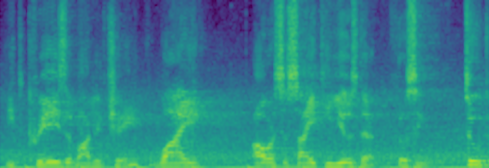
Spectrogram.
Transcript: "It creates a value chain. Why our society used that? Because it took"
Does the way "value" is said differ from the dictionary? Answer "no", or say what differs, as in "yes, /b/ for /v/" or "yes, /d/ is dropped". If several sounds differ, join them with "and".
yes, /b/ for /v/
